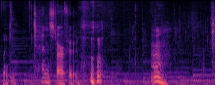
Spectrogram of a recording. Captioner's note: chuckles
